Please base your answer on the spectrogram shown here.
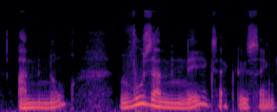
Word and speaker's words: amenons: It's a silent here, mute, amenons.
